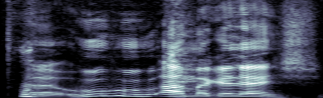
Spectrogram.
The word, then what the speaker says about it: Magalhães: Magalhães. Gabriel Magalhães. Yeah. Magalhães.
